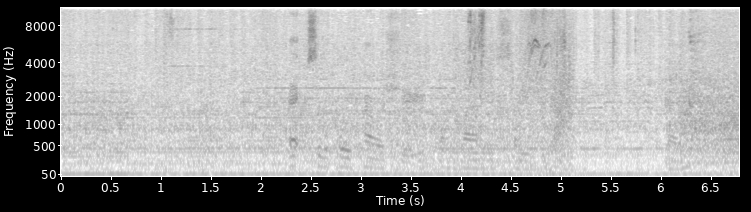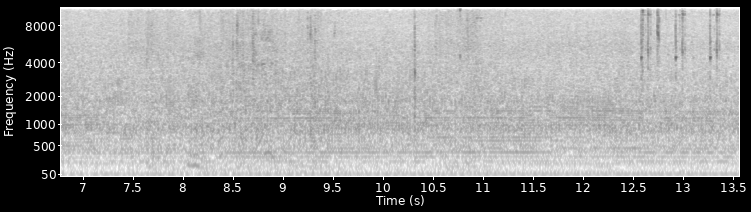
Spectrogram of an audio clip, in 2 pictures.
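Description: A light plane's propeller engine drones steadily.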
